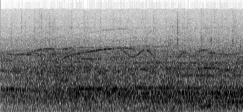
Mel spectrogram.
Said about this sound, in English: Razorback players on the top step, hyping up the crowd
